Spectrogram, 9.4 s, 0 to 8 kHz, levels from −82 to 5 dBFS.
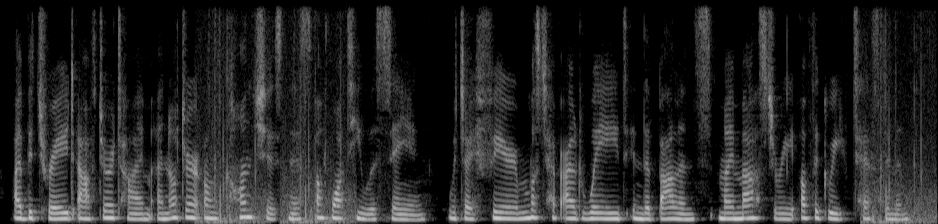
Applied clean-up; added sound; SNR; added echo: none; Walk, footsteps; 14 dB; none.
